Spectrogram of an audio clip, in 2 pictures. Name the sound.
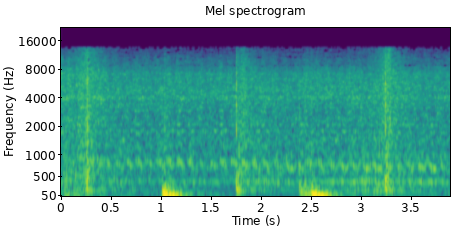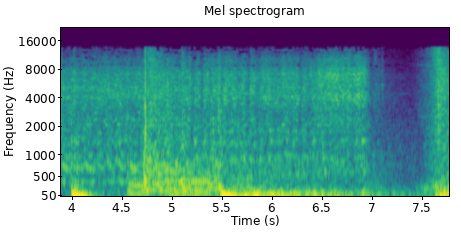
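old truck engine running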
